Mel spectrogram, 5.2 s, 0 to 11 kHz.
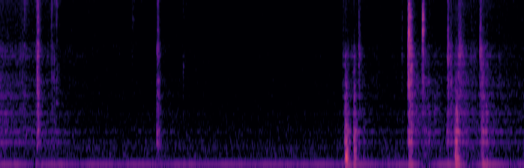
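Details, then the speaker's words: Imation LS-120 SuperDisk drive, bought used, reading a 120 MB SuperDisk: quiet scattered head-seek clicks and short ticks over a faint hum, no scraping or retries; sounds like the other good drive, reading correctly. "Okay, sounds just like the other drive, so it's obviously looks like it's reading correctly."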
